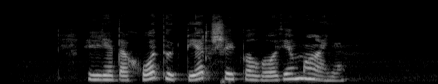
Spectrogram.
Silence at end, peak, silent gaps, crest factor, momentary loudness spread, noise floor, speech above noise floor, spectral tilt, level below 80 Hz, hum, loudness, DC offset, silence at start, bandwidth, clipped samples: 0.95 s; -12 dBFS; none; 18 dB; 7 LU; -68 dBFS; 42 dB; -5 dB/octave; -76 dBFS; none; -27 LUFS; under 0.1%; 0.9 s; 11.5 kHz; under 0.1%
